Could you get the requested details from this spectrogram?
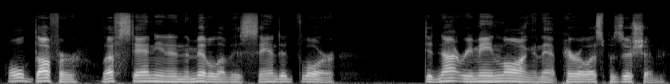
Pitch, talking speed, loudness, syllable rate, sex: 125 Hz, 170 wpm, -19 LUFS, 5.1 syllables/s, male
